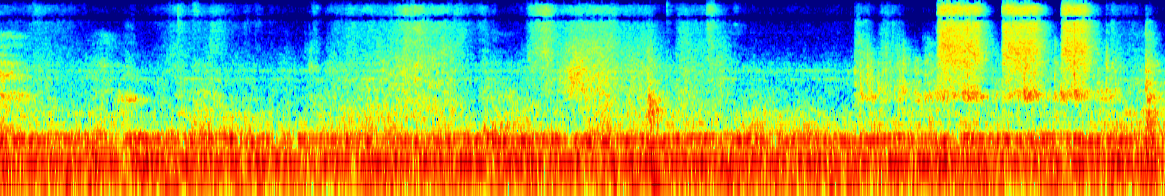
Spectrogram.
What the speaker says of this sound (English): I'm just spraying my brush because it was getting a little thick.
